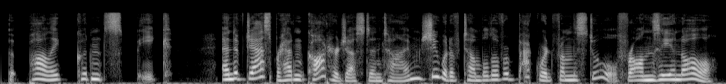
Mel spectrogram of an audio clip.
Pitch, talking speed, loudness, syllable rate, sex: 220 Hz, 205 wpm, -17 LUFS, 4.8 syllables/s, female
